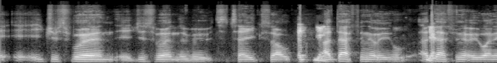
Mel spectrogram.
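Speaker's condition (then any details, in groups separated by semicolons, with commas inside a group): Cerebral palsy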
